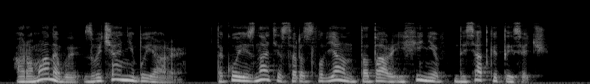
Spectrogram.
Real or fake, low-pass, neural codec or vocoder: real; 7.2 kHz; none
